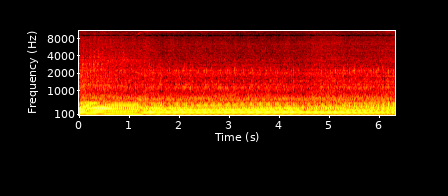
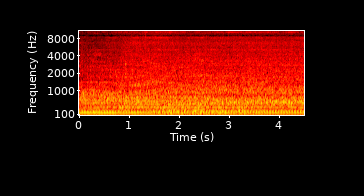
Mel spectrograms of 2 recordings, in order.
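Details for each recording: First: Fiat 500 that broke down sounding like a hot rod and would not exceed 40 mph: exhaust failed at the rear back box, effectively a delete. Started up, it settles into a deep, loud, hollow boom; exhaust leak before replacement. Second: Fiat 500 started after DIY exhaust replacement, joints tightened: a steady, even idle with a smooth low drone and no puffing, ticking or rattling; exhaust sealed, no leaks.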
